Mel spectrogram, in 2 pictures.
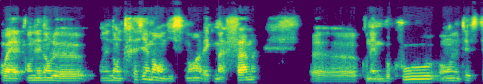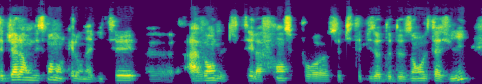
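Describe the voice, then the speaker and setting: A man's fairly low, dark, mellow voice with fairly even intonation. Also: moderate pace. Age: 30s. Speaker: engineer. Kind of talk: testimony. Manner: halting.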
